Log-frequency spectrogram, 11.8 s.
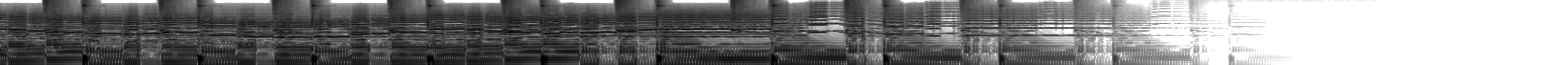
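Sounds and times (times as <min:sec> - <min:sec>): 
waltz music: 0:00.0 - 0:08.8.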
